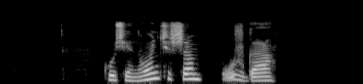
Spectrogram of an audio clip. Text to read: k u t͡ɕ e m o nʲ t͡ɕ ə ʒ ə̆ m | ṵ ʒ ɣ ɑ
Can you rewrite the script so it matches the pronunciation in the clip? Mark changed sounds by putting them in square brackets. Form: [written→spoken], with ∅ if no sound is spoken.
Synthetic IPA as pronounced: k u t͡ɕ e [m→n] o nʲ t͡ɕ ə [ʒ→ʃ] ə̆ m | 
